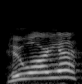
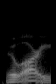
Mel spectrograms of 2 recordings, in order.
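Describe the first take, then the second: First: The line is said in the speaker's ordinary voice. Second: The line is said in an old, fatherly voice.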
